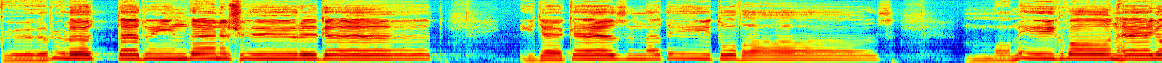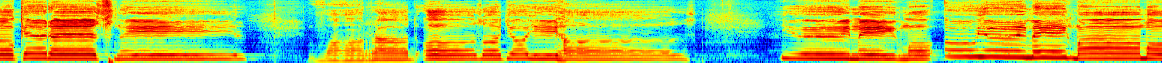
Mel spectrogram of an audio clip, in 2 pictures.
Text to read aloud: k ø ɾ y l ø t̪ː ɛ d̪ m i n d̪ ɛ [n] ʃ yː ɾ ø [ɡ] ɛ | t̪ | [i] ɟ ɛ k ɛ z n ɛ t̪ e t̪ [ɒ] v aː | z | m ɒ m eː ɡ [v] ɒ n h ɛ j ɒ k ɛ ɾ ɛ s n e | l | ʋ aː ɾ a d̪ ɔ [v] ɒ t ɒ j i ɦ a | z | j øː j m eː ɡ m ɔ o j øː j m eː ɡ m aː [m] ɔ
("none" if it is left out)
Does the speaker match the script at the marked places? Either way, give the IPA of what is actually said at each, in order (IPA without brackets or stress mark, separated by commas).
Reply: n, ɡ, i, o, ʋ, z, m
